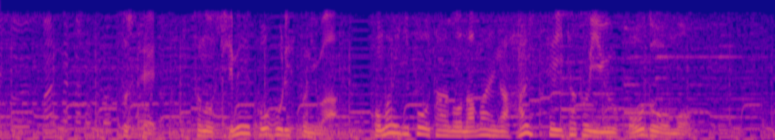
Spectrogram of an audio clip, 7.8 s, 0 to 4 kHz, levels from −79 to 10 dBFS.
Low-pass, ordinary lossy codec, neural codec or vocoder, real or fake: 3.6 kHz; none; none; real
